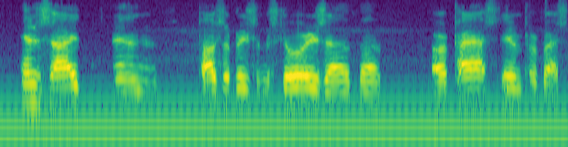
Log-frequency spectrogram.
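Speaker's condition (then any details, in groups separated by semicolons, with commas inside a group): Throat cancer; cancer survivor, alive and well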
